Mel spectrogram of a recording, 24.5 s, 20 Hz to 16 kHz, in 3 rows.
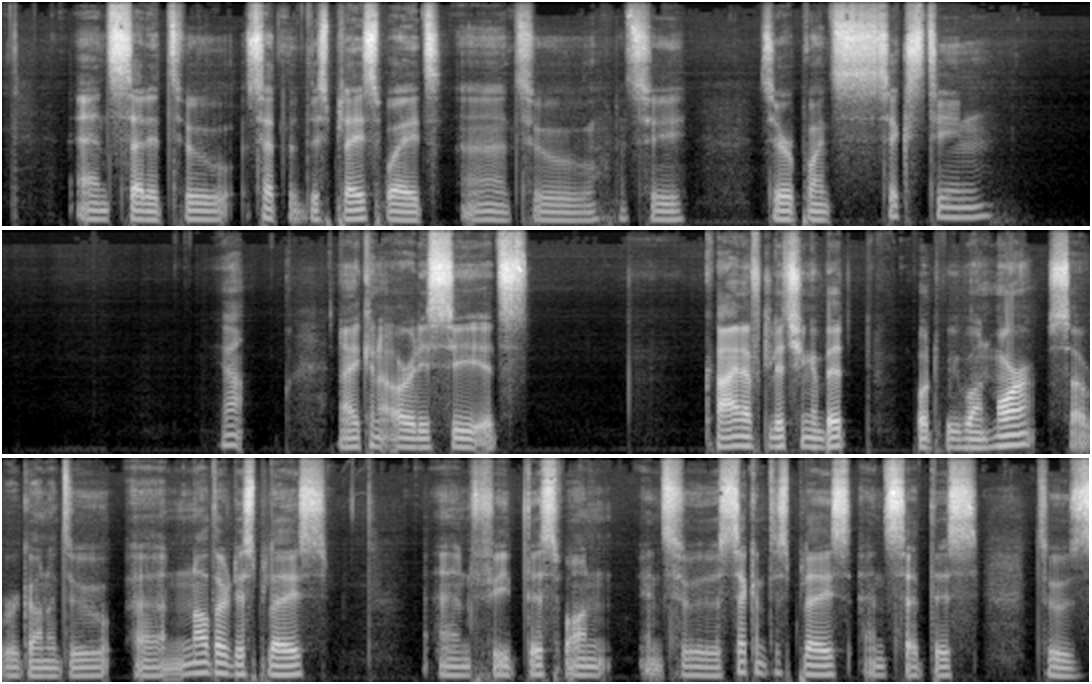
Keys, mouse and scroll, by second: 11.3 space, 11.3 middle click, 14.2 middle click, 14.7 click, 15.6-16.6 drag, 17.6 Tab, 17.7-19.1 typing, 17.7-18.1 drag, 18.9 drag, 19.4 click, 20.0-20.8 drag, 22.9 drag, 23.7 click.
